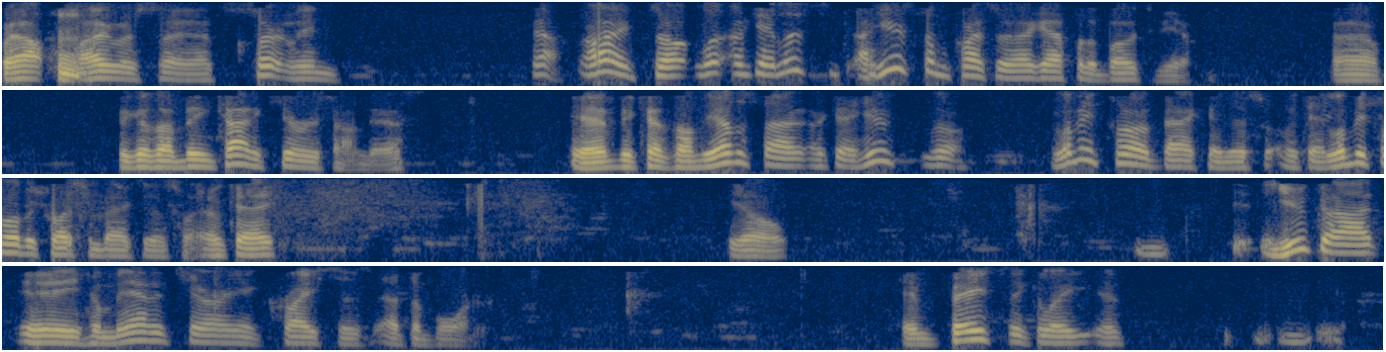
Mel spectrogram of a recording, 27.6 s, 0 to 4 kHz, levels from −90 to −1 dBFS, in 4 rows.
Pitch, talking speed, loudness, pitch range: 140 Hz, 150 wpm, -33 LUFS, 120-175 Hz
